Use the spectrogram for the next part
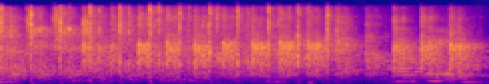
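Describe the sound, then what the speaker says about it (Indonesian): Webinar audience clapping after a gaming laptop simulation, a short burst of scattered hand claps with irregular rhythm, fairly close and moderately loud, with some speech mixed in. "tepuk tangan dulu dong untuk simulasi yang tadi diberikan sama Pak Fauzi."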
